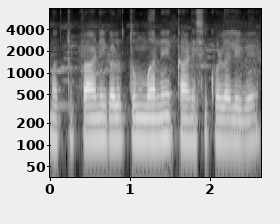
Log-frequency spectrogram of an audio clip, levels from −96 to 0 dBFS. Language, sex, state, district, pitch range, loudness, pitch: Kannada, male, Karnataka, Raichur, 115-120 Hz, -18 LUFS, 120 Hz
